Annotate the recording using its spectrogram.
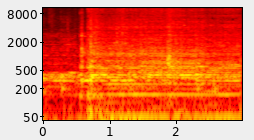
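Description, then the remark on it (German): A new coffee machine runs with a steady, buzzing mechanical hum, like a small pump motor, droning evenly throughout with no voices. “Die Waschmaschine ist neu und unsere Kaffeemaschine.”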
